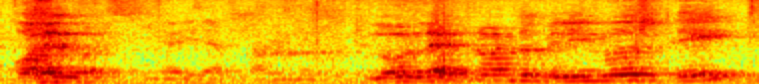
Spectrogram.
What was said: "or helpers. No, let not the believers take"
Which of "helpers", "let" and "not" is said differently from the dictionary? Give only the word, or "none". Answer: helpers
